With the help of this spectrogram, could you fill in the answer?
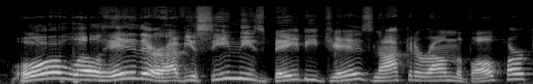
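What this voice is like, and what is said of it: Put-on Canadian accent. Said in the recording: “in your best Canadian accent”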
